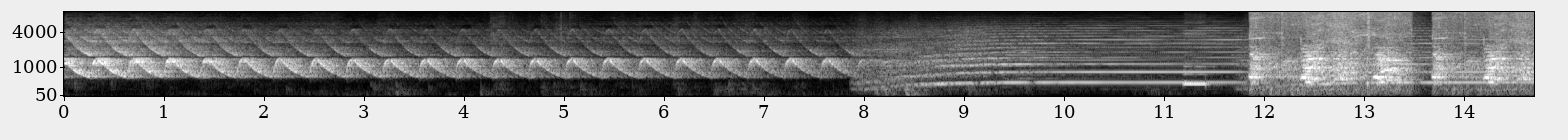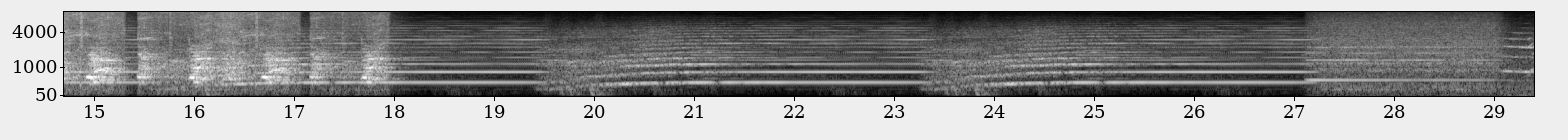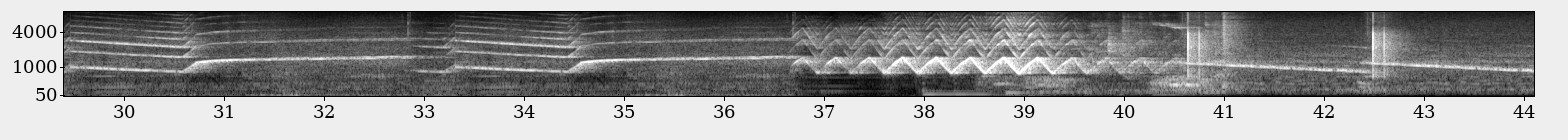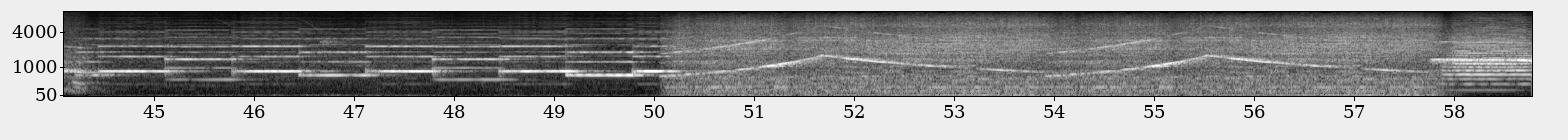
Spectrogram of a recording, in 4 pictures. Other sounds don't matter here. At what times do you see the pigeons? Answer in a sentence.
You can hear the pigeons from 38.5 to 41.0 s.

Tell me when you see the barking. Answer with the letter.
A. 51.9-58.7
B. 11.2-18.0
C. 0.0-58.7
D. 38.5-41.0
B.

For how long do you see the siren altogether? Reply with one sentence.
You can hear the siren for 59 seconds altogether.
